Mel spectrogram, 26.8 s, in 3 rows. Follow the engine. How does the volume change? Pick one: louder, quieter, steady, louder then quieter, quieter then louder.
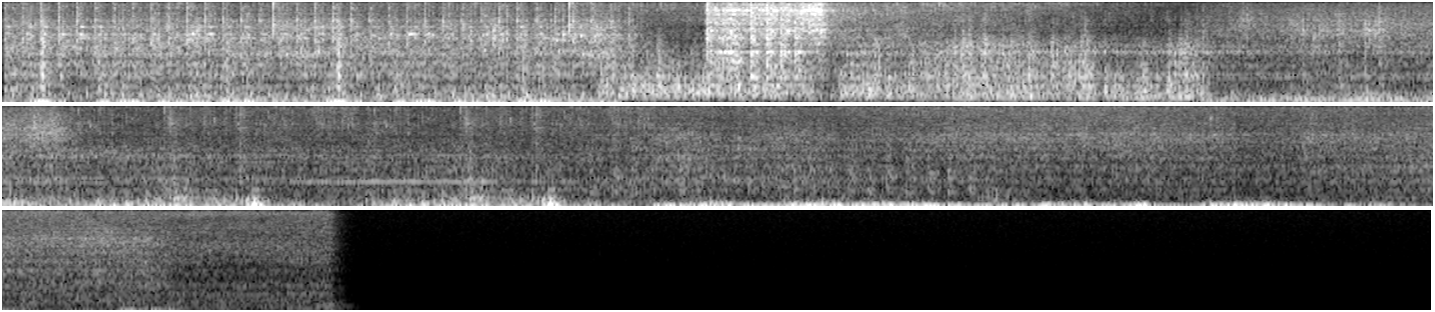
quieter.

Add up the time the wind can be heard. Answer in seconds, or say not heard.
20 s.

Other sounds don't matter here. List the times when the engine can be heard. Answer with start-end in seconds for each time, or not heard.
0.0-15.2.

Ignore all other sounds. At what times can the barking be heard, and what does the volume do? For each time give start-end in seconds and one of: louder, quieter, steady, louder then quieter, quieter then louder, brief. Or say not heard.
not heard.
